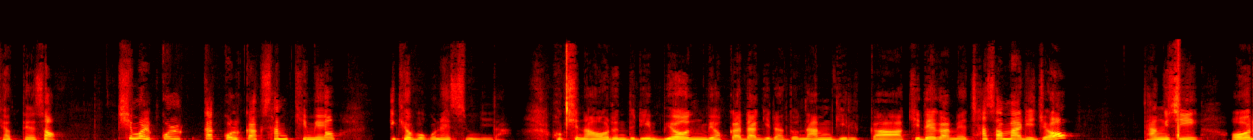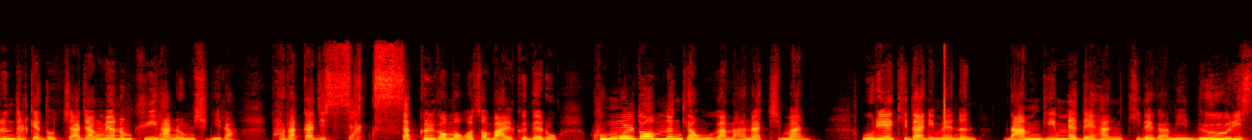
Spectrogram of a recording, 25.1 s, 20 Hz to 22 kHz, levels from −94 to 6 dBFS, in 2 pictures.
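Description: Speech with network and electrical faults. Four bursts of packet loss fall at 3.19–3.28 s, 4.75–4.83 s, 4.86–4.96 s and 23.17–23.25 s. Each time about 60 ms of audio is missing. The receiver bridges the hole with roughly 55–60 ms of the last sound stretched and fading, heard as a brief held buzz or hiss before the speech picks up further along. The two at 4.75 and 4.86 s sit almost back to back. Between 3.73 and 3.94 s the gap is much longer, about 180 ms missing, and it points to a long network dropout as the likely cause. The same smeared continuation starts but keeps decaying until roughly 160 ms of it is effectively silence. That silence, which the short bursts never reach, is what separates a dropout from a burst loss, along with the greater length. The third kind is the electrical switching spike, a sharp snap or tight cluster of clicks at 5.67 s, 11.79 s and 21.98 s. Each lasts only a few milliseconds and lies on top of the speech without removing any of it. 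Unlike the loss events, nothing is held, faded or skipped, so the sound before and after runs on unbroken. Such isolated arcs most likely come from a nearby switch, relay or static discharge coupling into the audio line.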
